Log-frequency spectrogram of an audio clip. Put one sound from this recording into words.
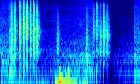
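A rubber mallet thumps on a wooden panel.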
